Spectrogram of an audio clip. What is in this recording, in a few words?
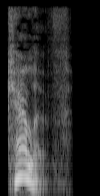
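"calif", British English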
